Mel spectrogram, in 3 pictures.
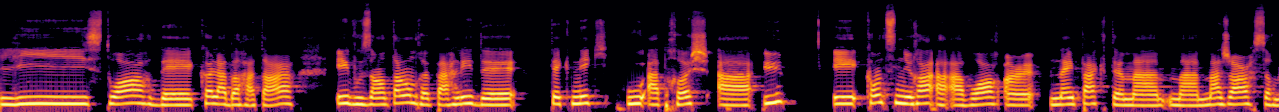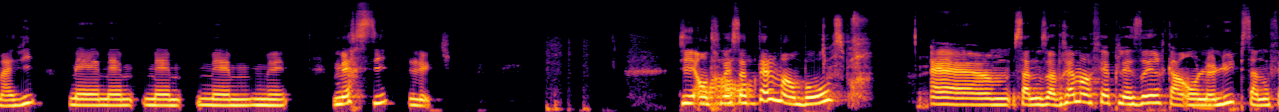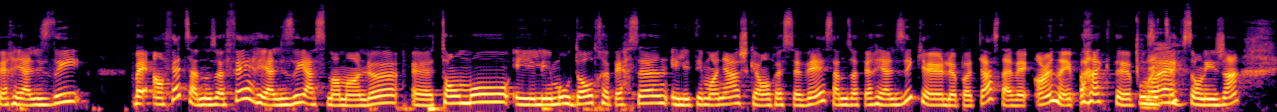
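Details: Stuttering in an adult woman who stutters; stuttering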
